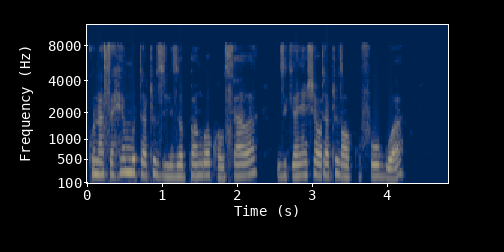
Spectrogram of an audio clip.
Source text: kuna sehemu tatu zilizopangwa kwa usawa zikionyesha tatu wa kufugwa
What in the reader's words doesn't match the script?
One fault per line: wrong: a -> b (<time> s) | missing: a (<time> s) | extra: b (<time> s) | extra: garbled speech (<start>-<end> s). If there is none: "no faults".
no faults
